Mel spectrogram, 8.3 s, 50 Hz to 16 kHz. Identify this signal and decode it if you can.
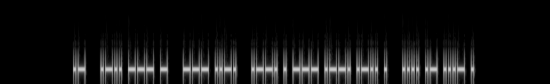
Morse code, heard as a keyed tone, about 34 wpm, 700 Hz. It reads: A LOT OF PEOPLE HAVE
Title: Sets of 5 Words 35wpm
